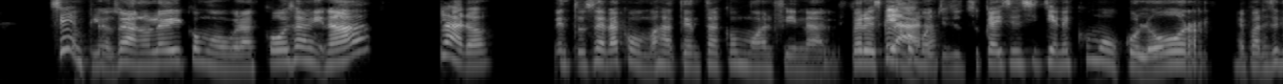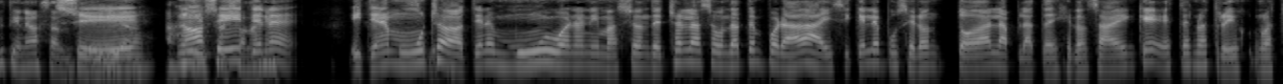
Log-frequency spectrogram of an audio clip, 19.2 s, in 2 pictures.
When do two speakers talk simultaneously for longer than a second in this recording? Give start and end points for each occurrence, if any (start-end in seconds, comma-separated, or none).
10.0-11.7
